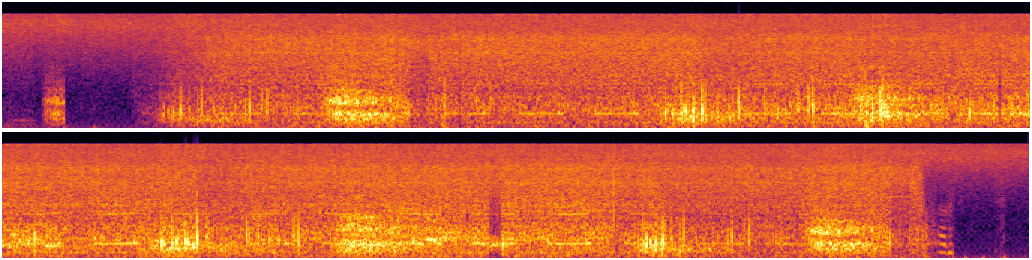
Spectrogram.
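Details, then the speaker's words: Cavernous (cavitary) or amphoric breath sound: loud, hollow, blowing laryngotracheal breathing transmitted to the chest periphery through a lung cavity, or through air in the pleura in pneumothorax. "cuando hablamos de soplo cavitario o de soplo anfórico, en el caso del neumotórax, también nos estamos refiriendo a la misma respiración laringotraqueal transmitida hacia la periferia a través de una cavidad, soplo cavernoso cavitario, o a través de aire en la pleura, neumotórax, soplo anfórico."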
